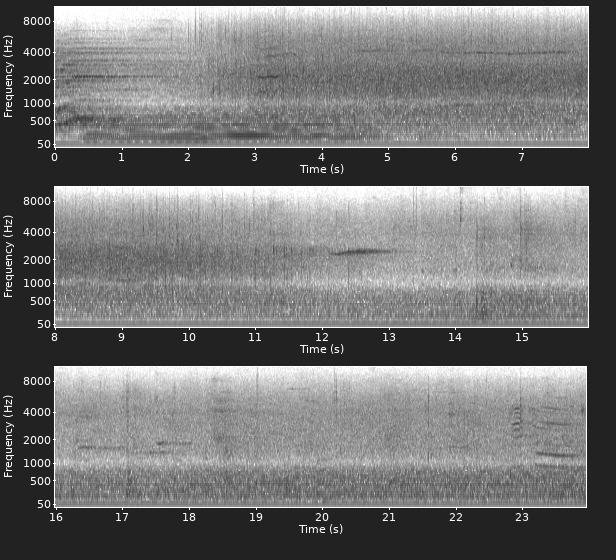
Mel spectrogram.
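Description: Skating program music ends in the first couple of seconds, then the arena audience applauds with a few whistles. The applause is loud for about ten seconds, then dies down to a lower crowd noise.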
